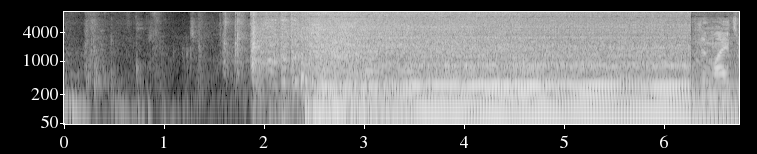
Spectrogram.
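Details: BMW M2 CS, first start after fitting Eventuri carbon intakes: starter cranks briefly, catches and flares to a strong, steady, even idle; clean healthy start, intake sound not as loud as expected.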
